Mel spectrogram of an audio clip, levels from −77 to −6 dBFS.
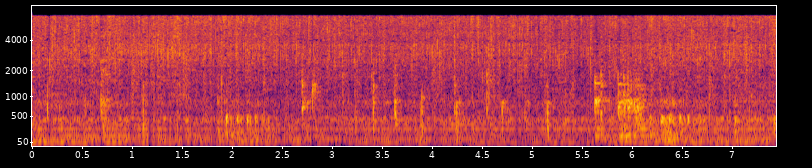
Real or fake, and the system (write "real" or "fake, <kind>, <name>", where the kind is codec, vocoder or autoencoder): real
